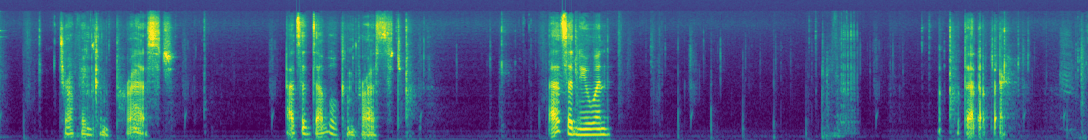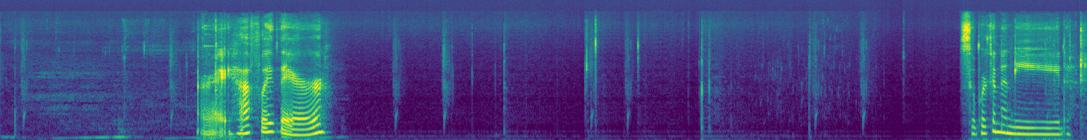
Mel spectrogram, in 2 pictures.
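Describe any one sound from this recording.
A young woman talks casually into a close microphone, in short bursts with pauses.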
